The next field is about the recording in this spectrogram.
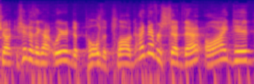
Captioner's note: none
